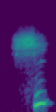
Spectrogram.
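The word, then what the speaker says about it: 夕: 对，那个 inkstand 啊，然后呢还有纸啊，对 paper 对。好，第13个字，名牌，名呢 on the top it's the character for new moon crescent pronounced by itself as xi.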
